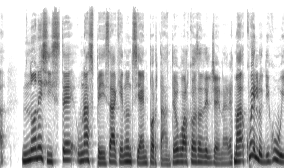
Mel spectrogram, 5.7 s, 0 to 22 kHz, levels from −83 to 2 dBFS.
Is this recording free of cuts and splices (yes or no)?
no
